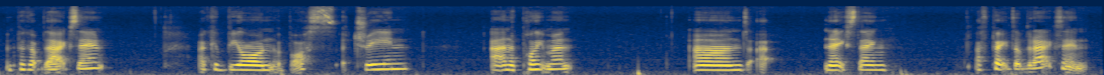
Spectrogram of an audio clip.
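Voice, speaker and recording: Scottish woman, 30s, personal vlog to camera; slow and halting with a raspy fry. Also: a little high. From Scotland. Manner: halting, searching for words with long pauses. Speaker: awareness vlogger and support group organiser. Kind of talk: personal awareness talk to camera.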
